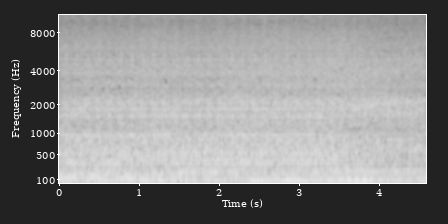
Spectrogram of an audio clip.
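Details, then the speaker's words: 2004-2008 Ford Fiesta 1.4 diesel idling after overdue service with filters and fluids changed: steady even idle with light regular clatter, no misses or knocks; runs like clockwork. "Ford Fiesta mutrix arkadaşlar Maşallah saat gibi çalışıyor"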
